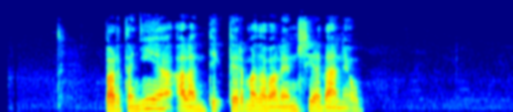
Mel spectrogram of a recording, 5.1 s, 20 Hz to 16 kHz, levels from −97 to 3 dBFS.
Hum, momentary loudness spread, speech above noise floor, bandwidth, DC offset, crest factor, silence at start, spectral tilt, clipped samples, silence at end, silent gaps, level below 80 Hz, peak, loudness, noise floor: none; 6 LU; 50 dB; 9.2 kHz; under 0.1%; 24 dB; 1.05 s; -6.5 dB/octave; under 0.1%; 1.55 s; none; -62 dBFS; -4 dBFS; -25 LUFS; -75 dBFS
